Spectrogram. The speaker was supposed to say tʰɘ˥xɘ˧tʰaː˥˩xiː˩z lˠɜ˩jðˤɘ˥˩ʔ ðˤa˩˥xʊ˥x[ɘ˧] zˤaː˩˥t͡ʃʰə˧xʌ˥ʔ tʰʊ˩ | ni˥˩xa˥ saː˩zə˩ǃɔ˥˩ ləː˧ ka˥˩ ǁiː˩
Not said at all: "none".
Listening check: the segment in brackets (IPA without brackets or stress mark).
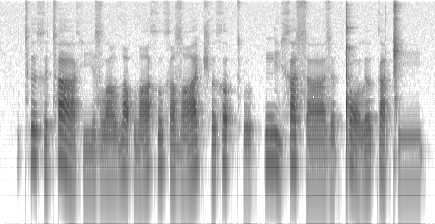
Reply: ɘ˧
